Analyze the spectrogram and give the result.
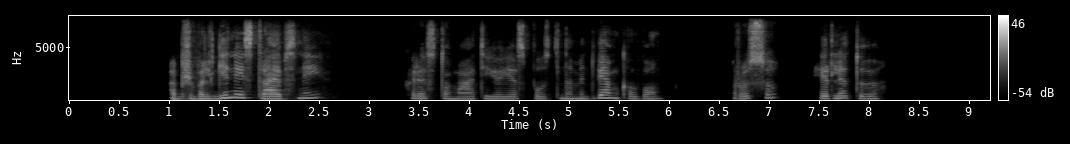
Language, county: Lithuanian, Šiauliai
